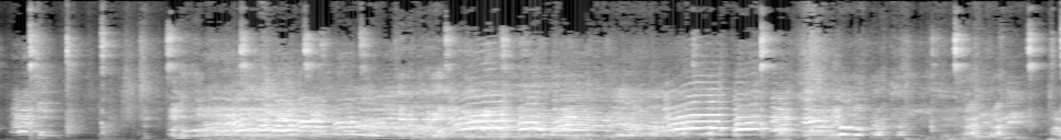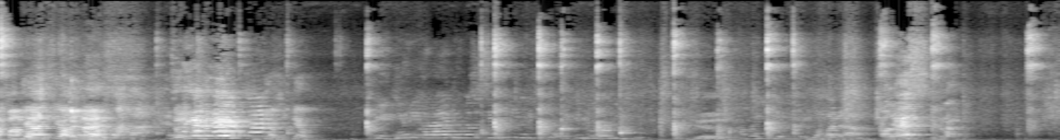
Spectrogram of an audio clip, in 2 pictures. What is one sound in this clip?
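A ping-pong ball clicks sharply against paddles and the table.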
